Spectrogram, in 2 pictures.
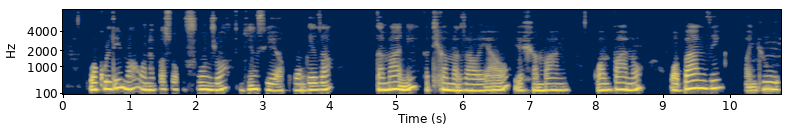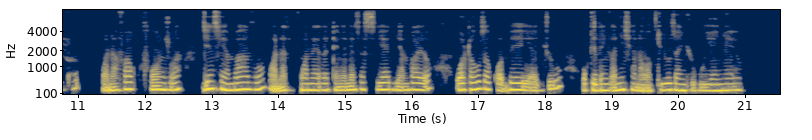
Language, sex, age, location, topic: Swahili, female, 25-35, Wajir, agriculture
